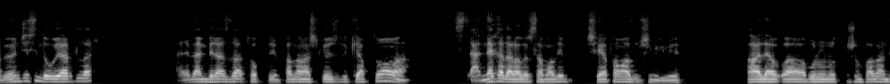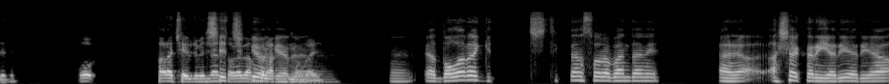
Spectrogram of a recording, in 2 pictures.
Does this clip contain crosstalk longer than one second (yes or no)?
yes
